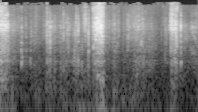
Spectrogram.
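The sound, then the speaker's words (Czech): Paper crinkles and tears as a wrapped package is unwrapped, in a few sharp rustling bursts with the loudest near the middle and another toward the end. No one speaks. “Vy si to rozbalte, ale nebojte si, já vám to rozbalím, takže se podívejte. Tak já vám to rozbalím.”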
